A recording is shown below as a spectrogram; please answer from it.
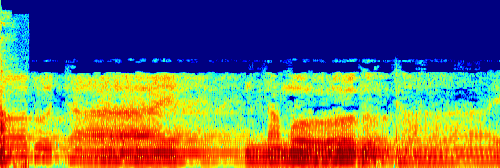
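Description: A male voice chanting in long, held notes, in two phrases, the second starting about three seconds in. The chanting sounds dull, with no treble.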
